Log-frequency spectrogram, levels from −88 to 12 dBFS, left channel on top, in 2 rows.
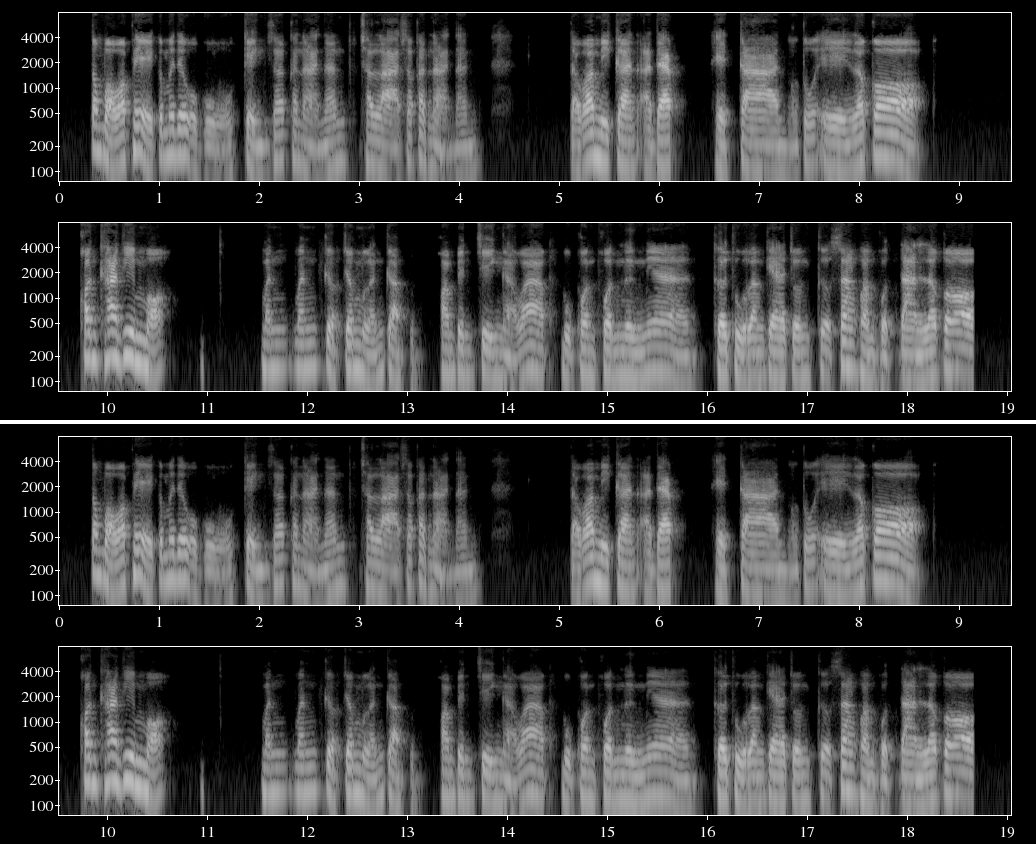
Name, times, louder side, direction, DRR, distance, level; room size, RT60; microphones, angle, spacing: voice 1, 0.3-4.2 5.1-6.2 6.5-8.6 9.7-10.6 11.5-18.7, left 2 dB, 60° left, 7.6 m, -22 dB
head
